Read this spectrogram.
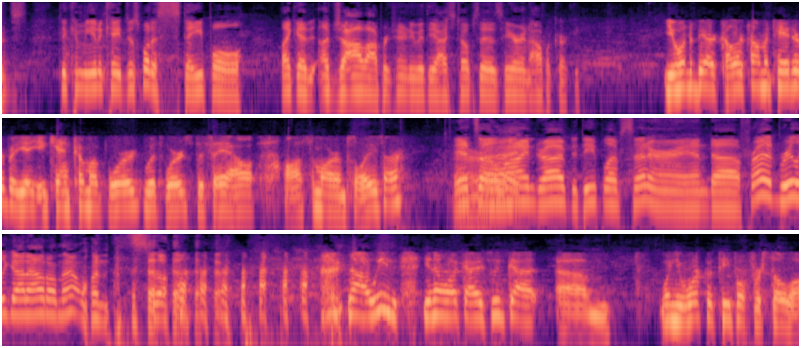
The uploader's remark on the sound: Live at Sadies!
